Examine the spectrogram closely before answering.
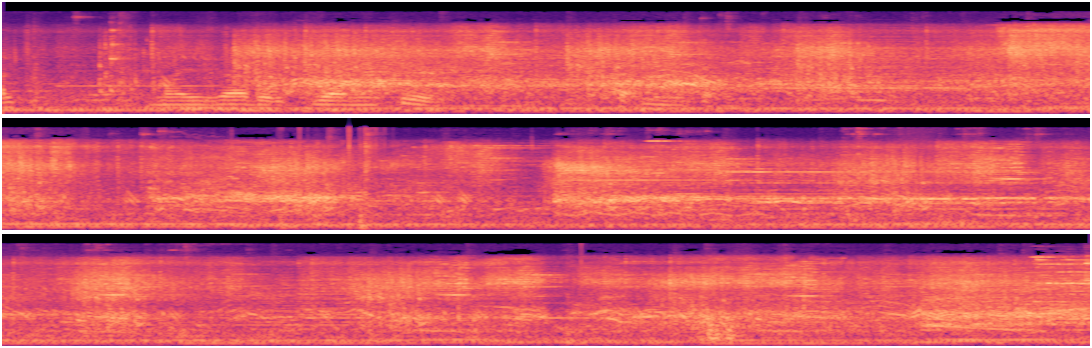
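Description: Game battle effects clash, crackle and burst in quick succession.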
